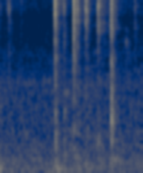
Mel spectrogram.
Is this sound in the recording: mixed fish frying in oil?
no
